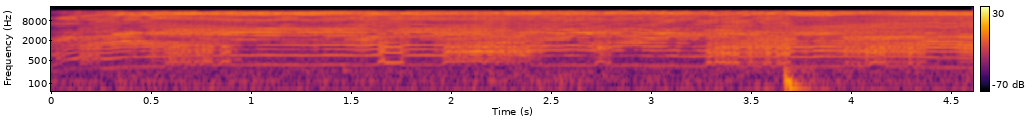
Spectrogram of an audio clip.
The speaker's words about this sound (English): Is that a toddler playing with a squeaky toy or a frog? It is a frog, and he didn't sound very hoppy.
